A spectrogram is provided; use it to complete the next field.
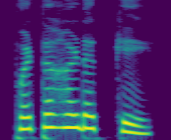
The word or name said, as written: ಪಟಹಡಕ್ಕೆ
